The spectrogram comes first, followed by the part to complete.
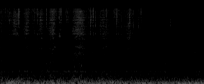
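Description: Foam pad of an ink blending tool being rubbed over card: a faint, scratchy scrubbing that eases off about one and a half seconds in.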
